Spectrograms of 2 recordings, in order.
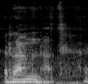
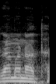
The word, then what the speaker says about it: रामनाथ: तो जो हीरो है आप प्रोटोगोनिस्ट कह सकते हैं इस लेसन का रामनाथ। रामनाथा in English you can pronounce but in Hindi you कैन से रामनाथ। The main character and सन ऑफ अ वेल्थदी land Lord.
